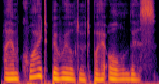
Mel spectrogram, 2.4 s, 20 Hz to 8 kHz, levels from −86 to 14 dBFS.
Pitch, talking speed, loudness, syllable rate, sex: 150 Hz, 175 wpm, -16 LUFS, 4.9 syllables/s, male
